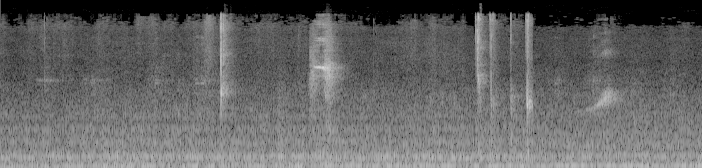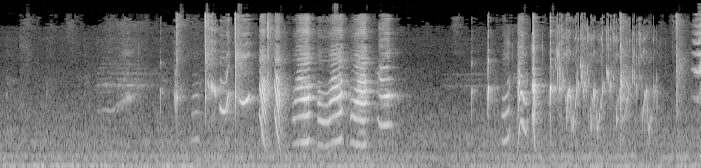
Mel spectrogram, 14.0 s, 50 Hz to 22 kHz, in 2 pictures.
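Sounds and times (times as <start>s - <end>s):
parrot squawking and chirping: 3.1s - 3.5s, 8.1s - 11.1s, 11.7s - 14.0s.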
